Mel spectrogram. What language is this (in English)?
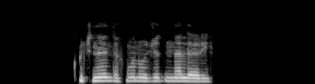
Pashto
